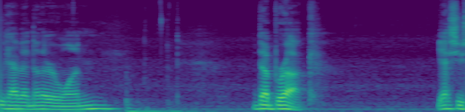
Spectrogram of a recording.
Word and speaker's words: Dubuque: Dubuque? Now I'm getting told different ways to say it, guys. Gosh. Okay, we have this get downgraded. All right, looks like we have another one. Dubruck.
